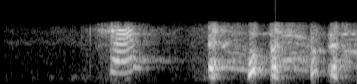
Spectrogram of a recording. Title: Coughing w momma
